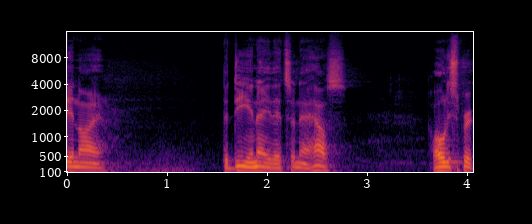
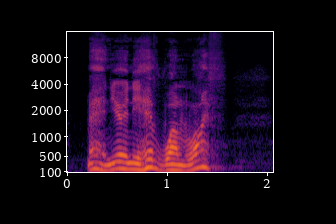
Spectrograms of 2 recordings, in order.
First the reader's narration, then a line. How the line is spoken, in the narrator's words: we started having a little laugh and a bit of banter, and then one of them says to me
